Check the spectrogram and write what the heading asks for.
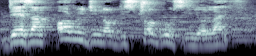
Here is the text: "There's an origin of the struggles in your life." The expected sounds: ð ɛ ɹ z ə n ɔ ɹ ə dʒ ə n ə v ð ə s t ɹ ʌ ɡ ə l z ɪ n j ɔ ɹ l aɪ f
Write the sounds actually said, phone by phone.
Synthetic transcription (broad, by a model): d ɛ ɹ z ə n ɔ ɹ ə dʒ ə n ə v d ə s t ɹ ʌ ɡ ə l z ɪ n j ɔ l aɪ f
